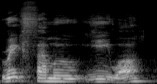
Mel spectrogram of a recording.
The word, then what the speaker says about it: Rick Famuyiwa: Rick Famuyiwa, okay, black dude who directed a film called Dope.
